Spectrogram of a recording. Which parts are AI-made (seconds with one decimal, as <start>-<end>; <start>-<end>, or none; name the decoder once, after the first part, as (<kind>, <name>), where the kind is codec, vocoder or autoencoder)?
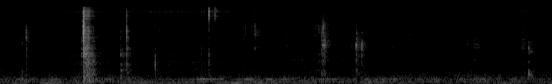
0.6-2.3 (codec, SNAC)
